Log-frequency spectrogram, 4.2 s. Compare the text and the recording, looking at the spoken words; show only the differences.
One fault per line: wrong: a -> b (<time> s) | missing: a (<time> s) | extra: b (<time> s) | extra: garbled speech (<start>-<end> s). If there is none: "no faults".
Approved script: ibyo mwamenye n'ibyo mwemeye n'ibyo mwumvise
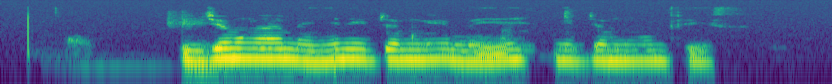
no faults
